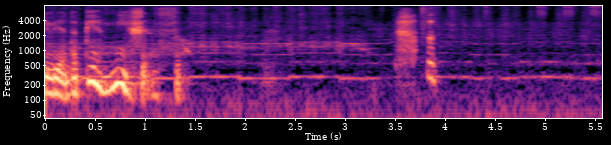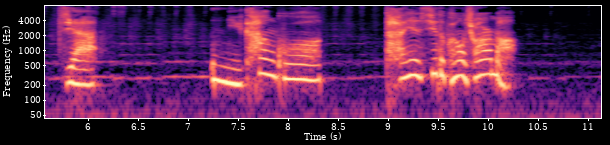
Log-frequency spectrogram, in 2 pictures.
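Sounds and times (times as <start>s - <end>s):
speech: 0.0s - 1.5s, 3.8s - 4.0s, 5.8s - 6.2s, 7.2s - 8.4s, 9.1s - 10.3s
man brushing his teeth with an electric toothbrush: 0.0s - 11.1s.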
